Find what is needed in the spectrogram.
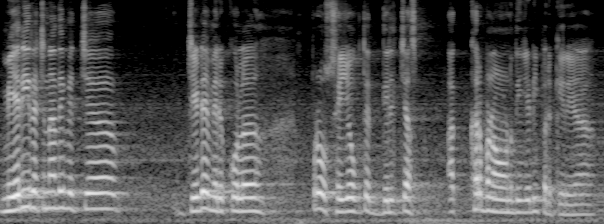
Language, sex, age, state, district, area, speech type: Punjabi, male, 30-45, Punjab, Bathinda, rural, spontaneous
